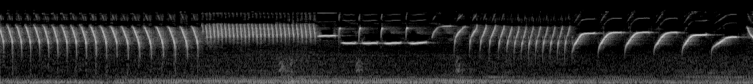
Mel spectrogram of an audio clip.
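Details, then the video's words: Domestic canary singing in the gacor style, a long nonstop song: fast rising trills shift abruptly into a buzzy held note, then a rattling roll, then looping upswept whistles, all loud and close with a low background hum. "Sekali putar Kenari lain ikut Gacor bunyi"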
